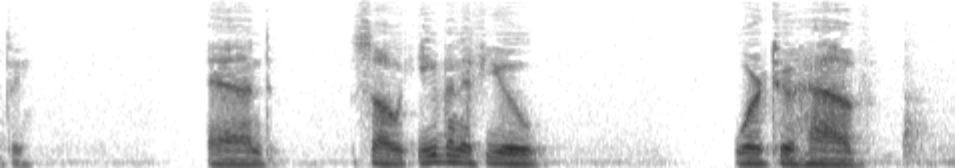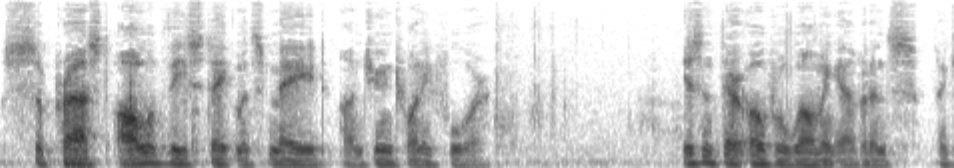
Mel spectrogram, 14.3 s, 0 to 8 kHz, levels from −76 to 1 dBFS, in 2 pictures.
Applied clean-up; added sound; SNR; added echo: none; none; none; none.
